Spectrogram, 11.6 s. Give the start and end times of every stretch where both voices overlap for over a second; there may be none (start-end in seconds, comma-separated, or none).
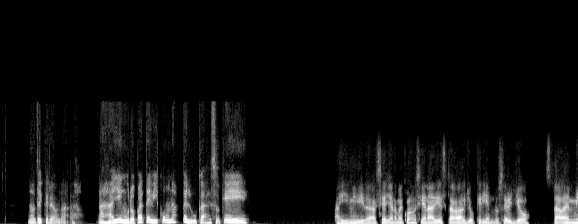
none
